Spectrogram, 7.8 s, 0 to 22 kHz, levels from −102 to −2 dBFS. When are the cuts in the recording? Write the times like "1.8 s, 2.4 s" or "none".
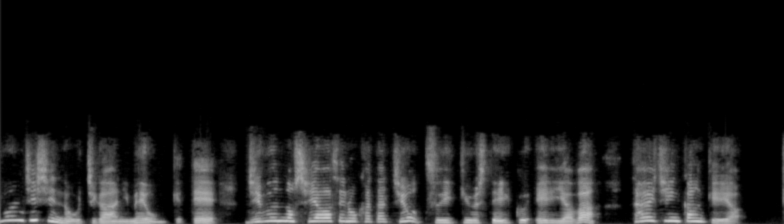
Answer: none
